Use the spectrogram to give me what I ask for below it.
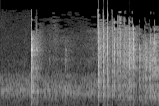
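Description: Dice rolled for initiative in a tabletop role-playing game clatter on a hard surface: one sharp click, then about a second later another hit followed by a rapid run of bouncing, rattling clicks that settle down.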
